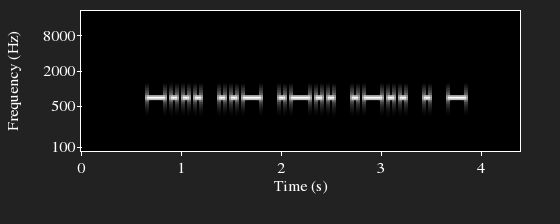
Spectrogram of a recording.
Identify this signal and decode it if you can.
Morse code, heard as a keyed tone, about 20 wpm, 700 Hz. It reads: BULLET
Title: Build A Word - 2 Letters At A Time - 6-Letter Words - 20wpm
